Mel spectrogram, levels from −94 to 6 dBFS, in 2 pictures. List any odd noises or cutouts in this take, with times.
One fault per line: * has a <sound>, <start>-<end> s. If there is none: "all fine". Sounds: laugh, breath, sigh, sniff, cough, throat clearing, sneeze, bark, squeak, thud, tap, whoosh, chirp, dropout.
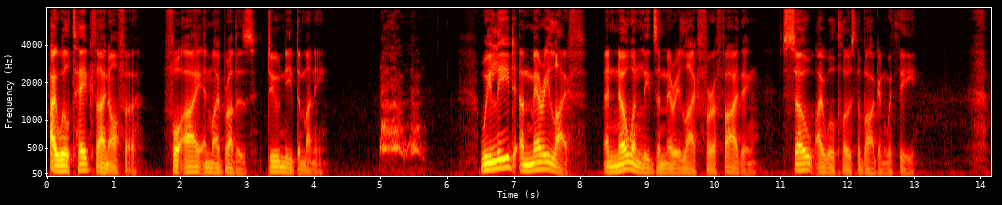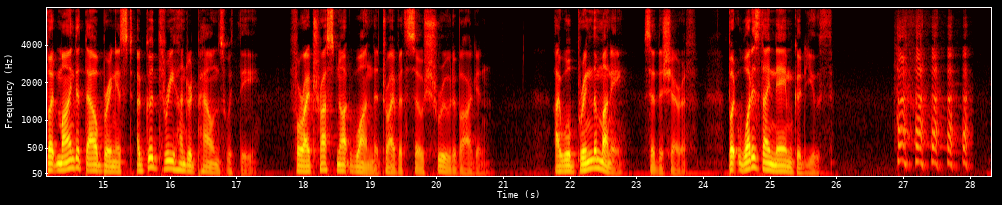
* has a bark, 5.0-5.7 s
* has a laugh, 26.9-28.1 s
